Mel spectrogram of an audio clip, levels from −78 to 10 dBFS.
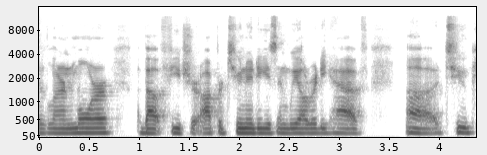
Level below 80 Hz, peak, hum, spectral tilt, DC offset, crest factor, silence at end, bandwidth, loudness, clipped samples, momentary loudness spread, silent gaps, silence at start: -64 dBFS; -8 dBFS; none; -6 dB/octave; under 0.1%; 16 dB; 0 s; 12.5 kHz; -25 LUFS; under 0.1%; 6 LU; none; 0 s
